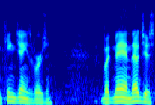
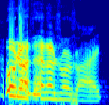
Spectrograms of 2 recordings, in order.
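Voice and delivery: loud high blubbering apology; father imitating his son's tearful shouting apology; mock crying kid; 6 semitones higher, 12 dB louder than usual. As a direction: wail like a sorry boy. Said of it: "my son came up".

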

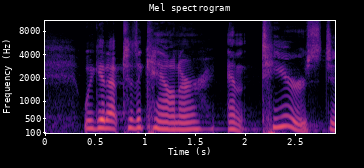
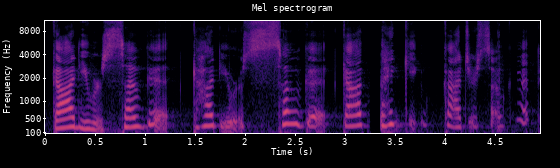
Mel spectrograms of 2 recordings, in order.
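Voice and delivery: softer, higher, overcome prayer; not loud; 4 semitones higher, 5 dB quieter than usual. Retold or imitated. Woman thanking God at the store counter, hushed overcome prayer. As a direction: murmur it upward under tearful strain, imitating yourself. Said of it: "just about how I said it".

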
